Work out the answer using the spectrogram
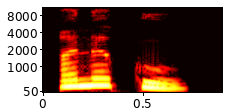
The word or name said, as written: ಅನಕು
